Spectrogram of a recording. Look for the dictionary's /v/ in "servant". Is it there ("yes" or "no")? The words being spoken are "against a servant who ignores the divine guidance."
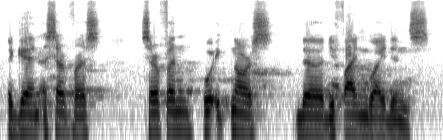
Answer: no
